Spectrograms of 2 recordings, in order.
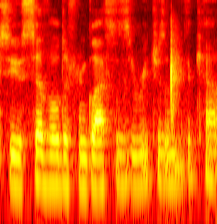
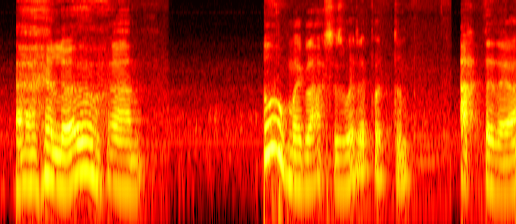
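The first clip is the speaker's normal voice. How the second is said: put-on hesitant, fumbling, halting old dwarf voice. Narrating a shop scene as an old dwarf steps out, old dwarf voice. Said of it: "an old dwarf steps out".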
